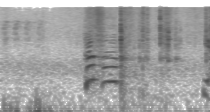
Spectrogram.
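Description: A short two-part voice call about a second in, its pitch rising then holding, over a steady low rumble.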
